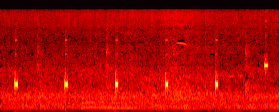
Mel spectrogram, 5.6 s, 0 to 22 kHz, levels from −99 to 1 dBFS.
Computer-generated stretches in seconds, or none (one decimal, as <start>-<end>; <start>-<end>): none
